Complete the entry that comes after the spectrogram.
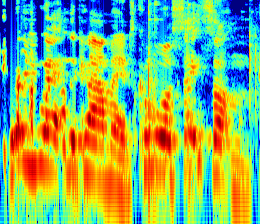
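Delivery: high, loud taunting call-out. Real, not acted. Host goading an internet critic in the comments, mocking taunt. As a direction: goad the absent critic to speak up.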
